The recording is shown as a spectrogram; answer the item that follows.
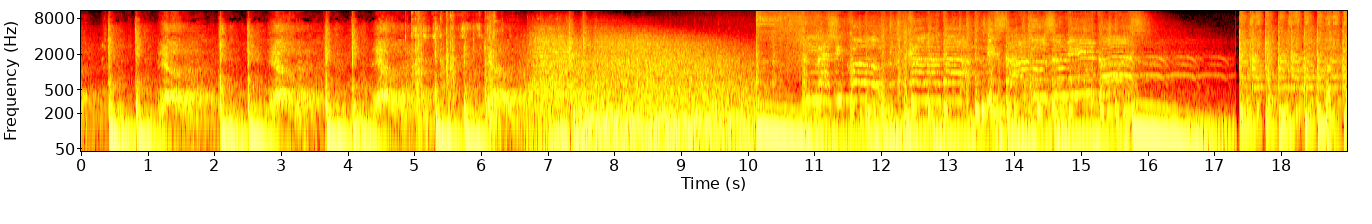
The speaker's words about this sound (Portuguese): Duelo, cavaleiros de um lado, os cavaleiros da rainha, e do outro os vikings, tudo isso com o canhão narrando.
